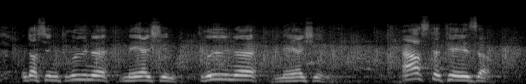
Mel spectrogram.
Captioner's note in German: Beifall bei der SPD - Zurufe von dem BÜNDNIS 90/DIE GRÜNEN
